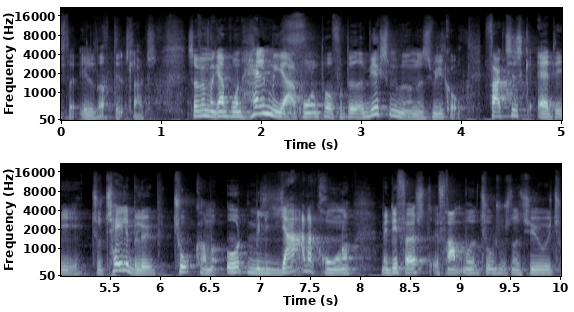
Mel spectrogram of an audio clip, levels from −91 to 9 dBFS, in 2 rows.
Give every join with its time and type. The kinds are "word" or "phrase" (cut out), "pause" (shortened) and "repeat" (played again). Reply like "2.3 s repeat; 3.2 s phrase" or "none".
4.2 s pause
